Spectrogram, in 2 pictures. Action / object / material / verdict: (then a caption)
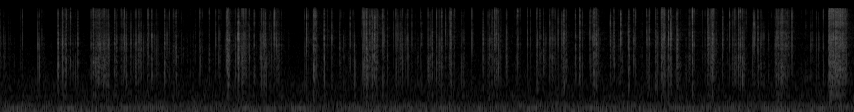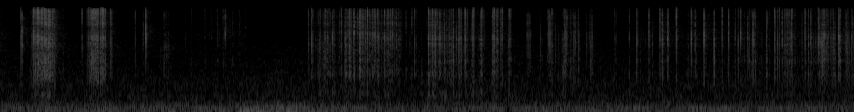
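scrape / metal bead fringe necklace / metal / none. Long nails scratch and tap a gold-tone metal beaded necklace section with a chain fringe, held up close. The result is a dense, bright, high-pitched rasping and rubbing texture broken by quick, sharp clicks. A few louder bursts near the middle stand out over a faint low hum.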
